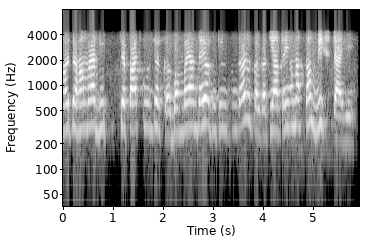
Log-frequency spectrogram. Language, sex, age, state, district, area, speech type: Maithili, male, 18-30, Bihar, Muzaffarpur, urban, conversation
